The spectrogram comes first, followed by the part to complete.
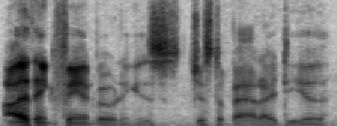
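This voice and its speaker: Male podcast co-host, fairly low pitch, relaxed-format sports chat, slightly noisy recording. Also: fairly quick. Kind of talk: casual sports chat with friends.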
